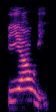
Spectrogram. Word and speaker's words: Piauí: Tuiuiu, Piauí. Continuam com acento na última sílaba, porque elas são oxítonas.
